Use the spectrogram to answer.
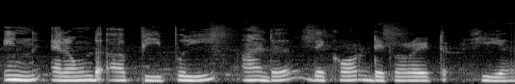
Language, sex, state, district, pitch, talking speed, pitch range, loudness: English, female, Andhra Pradesh, Sri Satya Sai, 195 Hz, 105 wpm, 185-200 Hz, -14 LUFS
